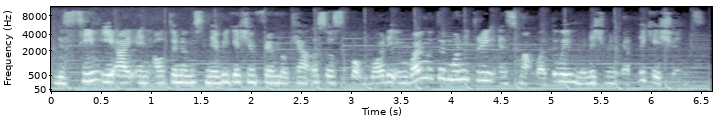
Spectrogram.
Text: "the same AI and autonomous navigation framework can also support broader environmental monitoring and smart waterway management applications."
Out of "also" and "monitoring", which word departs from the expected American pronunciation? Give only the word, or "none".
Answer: also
